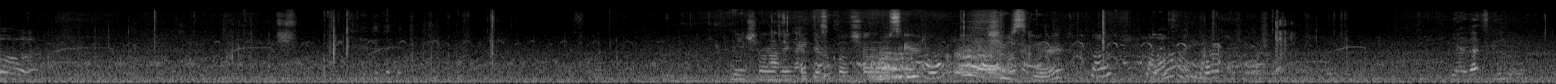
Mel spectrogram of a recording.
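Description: Sea lions bark and grunt nearby.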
